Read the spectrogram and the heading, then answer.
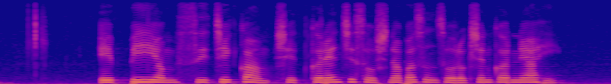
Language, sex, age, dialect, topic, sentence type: Marathi, female, 25-30, Varhadi, agriculture, statement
